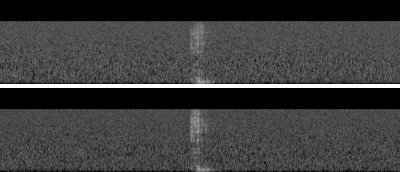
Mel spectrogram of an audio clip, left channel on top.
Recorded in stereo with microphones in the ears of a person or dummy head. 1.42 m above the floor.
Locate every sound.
1.9 s tearing paper: 35° right (ahead or behind), 8.5 m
